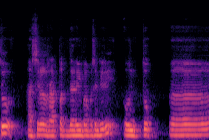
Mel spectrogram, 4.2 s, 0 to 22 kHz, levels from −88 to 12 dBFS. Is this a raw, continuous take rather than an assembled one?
yes; 0 cuts

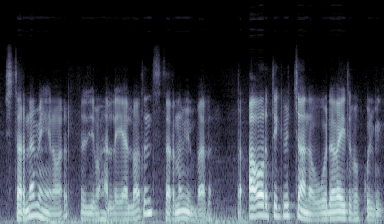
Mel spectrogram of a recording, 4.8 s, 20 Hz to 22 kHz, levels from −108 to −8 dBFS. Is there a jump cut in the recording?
yes; 1 cut; at 3.0 s

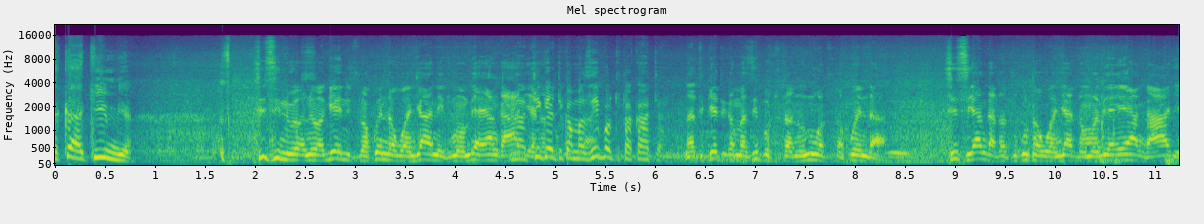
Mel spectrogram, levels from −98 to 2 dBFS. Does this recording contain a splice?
yes; 1 cut; at 1.8 s

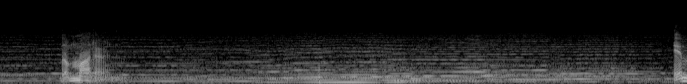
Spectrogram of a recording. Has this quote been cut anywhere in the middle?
yes; 1 cut; at 3.9 s

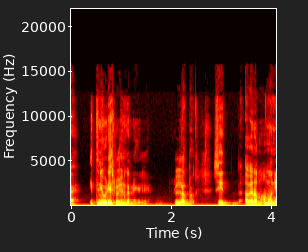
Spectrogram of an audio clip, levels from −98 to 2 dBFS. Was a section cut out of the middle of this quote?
no; 0 cuts

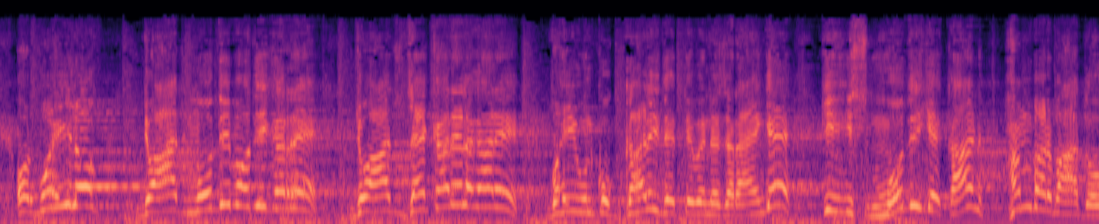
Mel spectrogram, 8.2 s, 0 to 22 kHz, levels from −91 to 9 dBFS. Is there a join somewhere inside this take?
no; 0 cuts

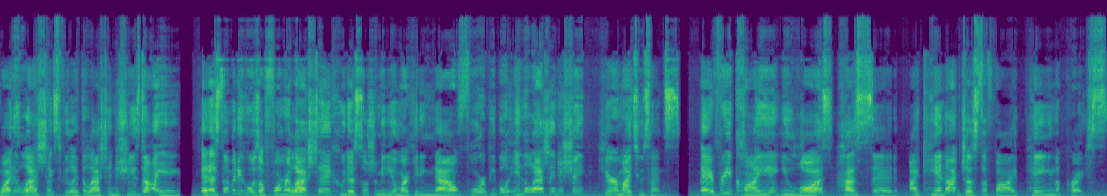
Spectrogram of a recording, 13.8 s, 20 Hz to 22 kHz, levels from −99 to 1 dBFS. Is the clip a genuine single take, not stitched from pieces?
yes; 0 cuts

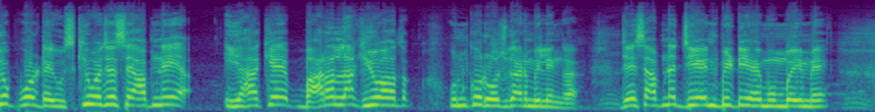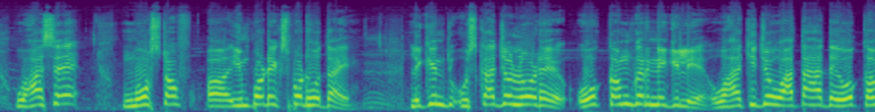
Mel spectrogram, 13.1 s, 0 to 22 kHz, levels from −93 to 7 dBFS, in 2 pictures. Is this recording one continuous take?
yes; 0 cuts

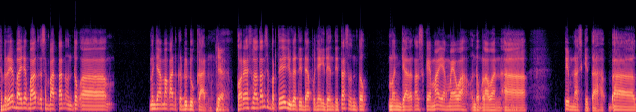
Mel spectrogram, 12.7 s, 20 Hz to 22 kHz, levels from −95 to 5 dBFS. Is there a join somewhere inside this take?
no; 0 cuts

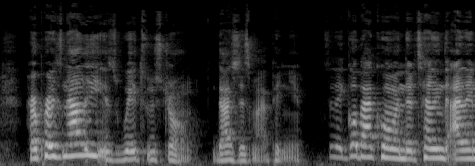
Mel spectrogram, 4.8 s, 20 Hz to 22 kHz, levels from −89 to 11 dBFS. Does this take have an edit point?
no; 0 cuts

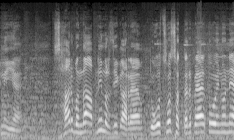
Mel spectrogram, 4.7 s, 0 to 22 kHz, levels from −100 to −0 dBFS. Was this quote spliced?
yes; 1 cut; at 2.9 s

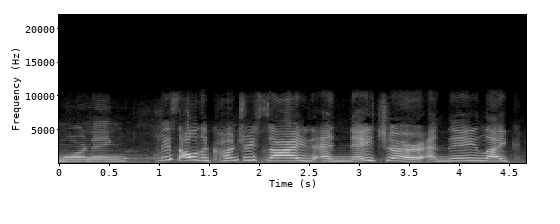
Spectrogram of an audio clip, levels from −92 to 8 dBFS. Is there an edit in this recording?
yes; 1 cut; at 1.0 s

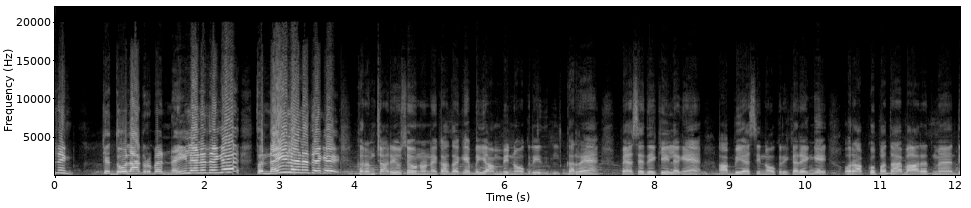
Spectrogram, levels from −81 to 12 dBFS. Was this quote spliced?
yes; 1 cut; at 3.9 s

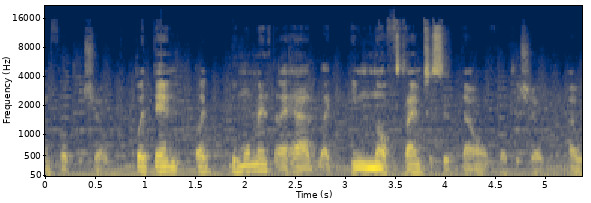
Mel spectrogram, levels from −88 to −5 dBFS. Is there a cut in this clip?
no; 0 cuts

